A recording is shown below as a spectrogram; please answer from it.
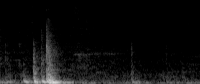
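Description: Soft-close overhead cabinet door being flung shut: a sharp click at the start, then a louder dull knock about half a second in as it closes.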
